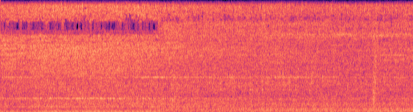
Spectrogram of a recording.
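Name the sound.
car engine idling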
